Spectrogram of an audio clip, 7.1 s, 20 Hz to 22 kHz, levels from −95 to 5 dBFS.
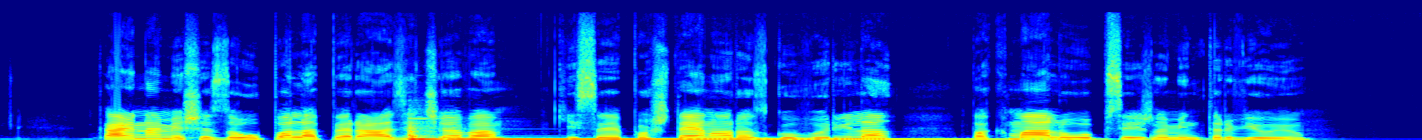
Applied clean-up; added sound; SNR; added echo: neural mask model RNNoise.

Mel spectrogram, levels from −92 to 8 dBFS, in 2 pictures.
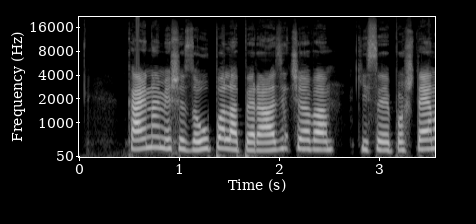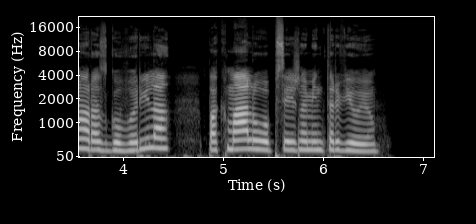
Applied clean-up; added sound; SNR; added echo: neural mask model Resemble Enhance denoiser.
